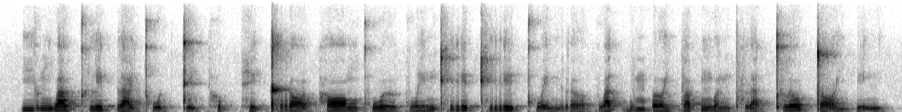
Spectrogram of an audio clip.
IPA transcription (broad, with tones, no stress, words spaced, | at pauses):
jɯ˥˩ŋwa˧w kʰli˥˩t̚la˨˩j kʰwɯ˨˩k̚ti˨˩t̚hu˥˩k̚hi˦˥t̚ kʰrɔː˨˩t̚hɔː˧ŋkʰwɯː˨˩ kwi˦˥nkʰri˥˩ʔkʰri˥˩ʔ kʰwe˨˩nrɤː˨˩kwa˥˩t̚ bo˥˩mʔɤː˧j ba˦˥p̚ ŋo˧n pʰla˨˩t̚ pʰloː˦˥p̚tɔː˩˦j ʔi˧n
